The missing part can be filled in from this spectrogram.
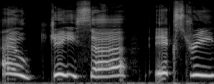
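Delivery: put-on very high, slow old-timey newsboy accent. A co-host clarifying the first mini-sode's theme, in an old-timey newsboy accent. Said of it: "Are you trying to do the accent of a newsy boy".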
